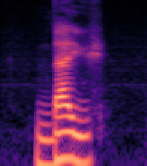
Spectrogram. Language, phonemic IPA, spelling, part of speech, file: French, /ba.y/, bahut, noun, Fr-bahut.ogg
- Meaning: 1. chest; sideboard 2. school 3. lorry, truck; (taxi) cab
